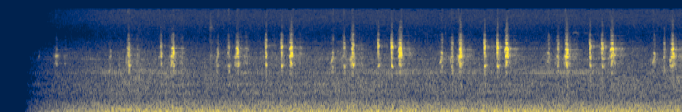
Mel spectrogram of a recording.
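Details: A male rock partridge in the Rhaetian Alps gives short, sharp, high chipping notes, roughly one a second at an uneven pace, over a low rumble of wind.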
